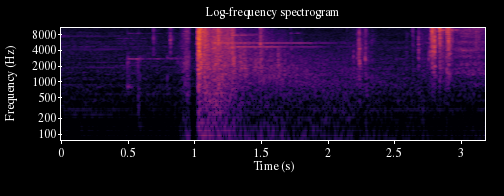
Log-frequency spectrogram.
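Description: A rifle fires a loud shot.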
